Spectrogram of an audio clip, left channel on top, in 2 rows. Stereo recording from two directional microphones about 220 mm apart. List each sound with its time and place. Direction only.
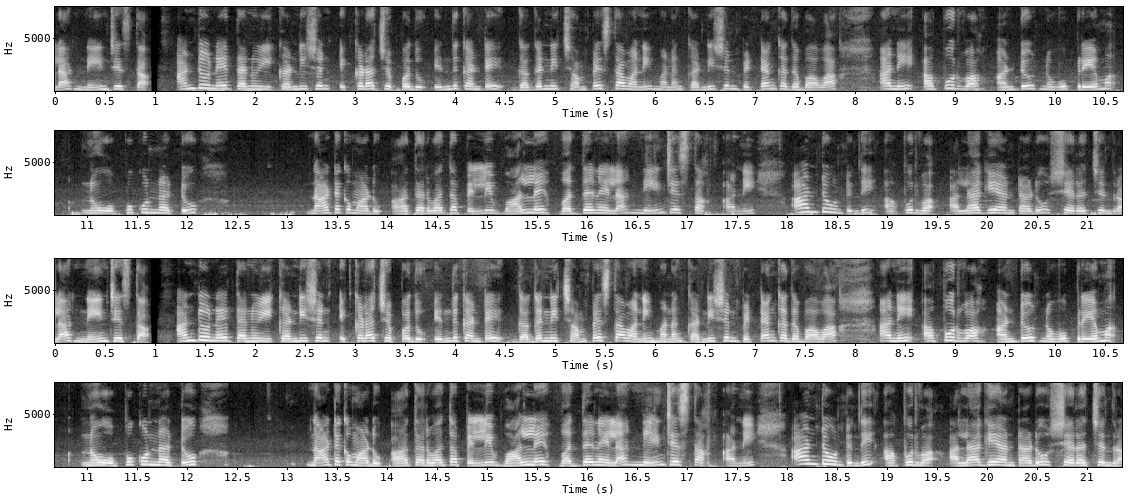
0.0 s a woman's voice: 20° right (ahead or behind)
13.2 s a woman's voice: 20° right (ahead or behind)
